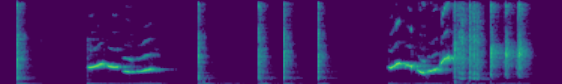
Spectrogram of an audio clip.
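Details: A breeding-condition female white-rumped shama calls the male with a falling two-part whistle, several dry ticks, then a rising-and-falling whistle running into rapid harsh notes.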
